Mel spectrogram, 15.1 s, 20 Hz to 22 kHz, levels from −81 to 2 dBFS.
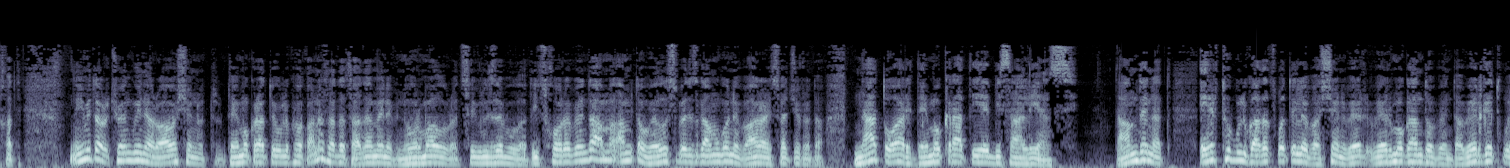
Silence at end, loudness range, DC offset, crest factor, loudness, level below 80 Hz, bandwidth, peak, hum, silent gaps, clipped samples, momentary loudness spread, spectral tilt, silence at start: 0 s; 2 LU; under 0.1%; 12 dB; -13 LUFS; -36 dBFS; 8.8 kHz; 0 dBFS; none; none; under 0.1%; 7 LU; -7.5 dB/octave; 0 s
